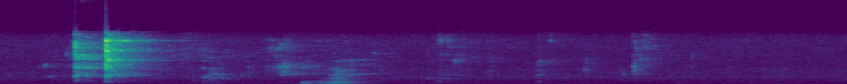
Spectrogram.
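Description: A spoon clinks sharply twice against an oatmeal bowl, followed by a short voiced hum and a few faint mouth clicks of chewing.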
